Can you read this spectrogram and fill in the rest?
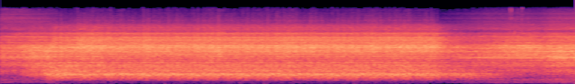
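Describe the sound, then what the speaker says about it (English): A Lionel New York Central Empire State Express model train's steam blowdown sound effect: a steady, loud hiss of escaping steam runs for several seconds and then drops away, with a softer hiss lingering at the end. "Here is the steam blowdown sound effect."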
